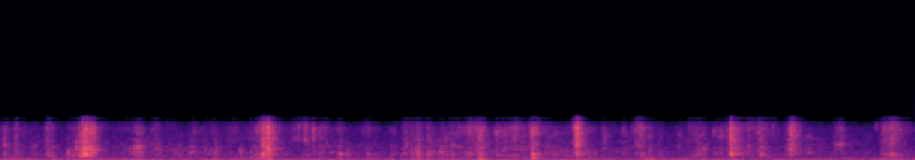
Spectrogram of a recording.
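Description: Hockey card packs and their emptied cardboard box being handled on a desk: a dozen or so irregular light clicks and rustles, over a steady low hum.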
